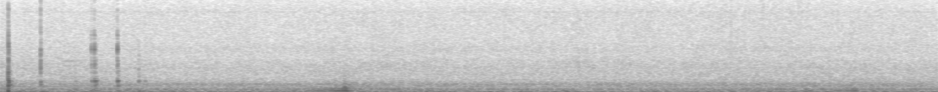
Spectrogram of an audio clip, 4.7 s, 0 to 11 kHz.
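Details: Honey bees hauling honeydew at a Polish apiary in Moszczanka, Opole Voivodeship, 19 August 2013; a constant low, throbbing hum of many bees, one bee droning closer around the middle, a few clicks at the start.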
